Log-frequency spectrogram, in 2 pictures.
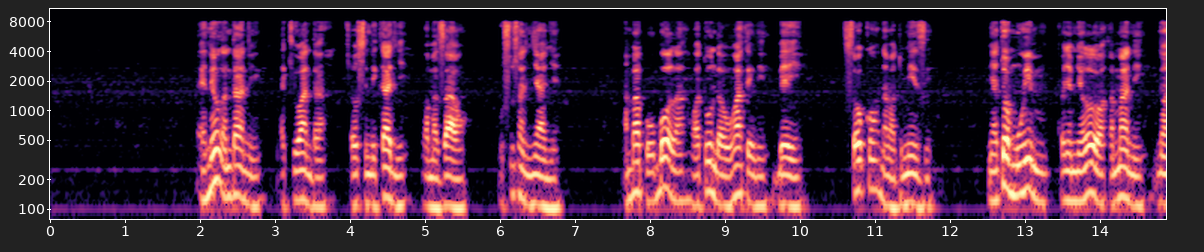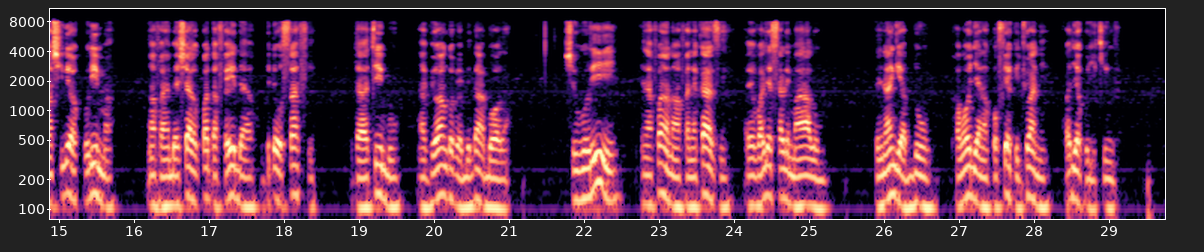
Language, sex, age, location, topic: Swahili, male, 25-35, Dar es Salaam, agriculture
